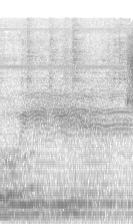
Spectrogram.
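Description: Live Sikh Gurbani kirtan: a sung chant holding a long, nearly steady note.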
